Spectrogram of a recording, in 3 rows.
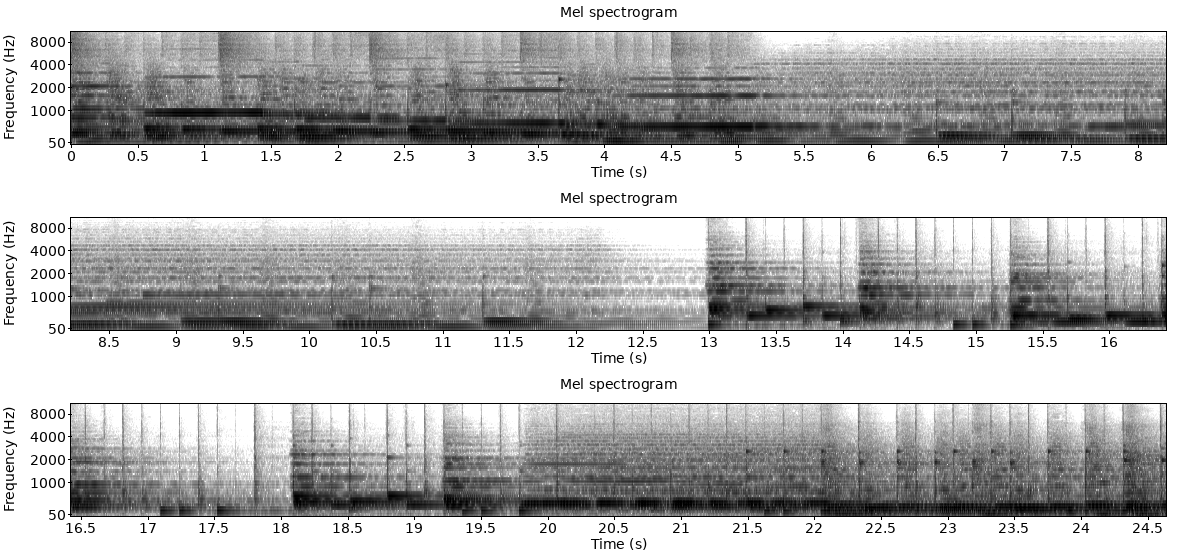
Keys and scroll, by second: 14.3 ctrl+d, 15.8 ctrl+d, 22.0 ctrl+shift+z.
